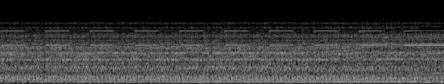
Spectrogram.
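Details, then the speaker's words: 5-inch gauge Class 14 loco with RC control and DCC sound decoder: steady pulsed high beeps about 1.5 per second over constant hum; dead-man's switch warning as button not held, loco about to be killed. "You can hear now that it's beeping at me, telling me that I need to press the button. So in a second, it will kill the loco."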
